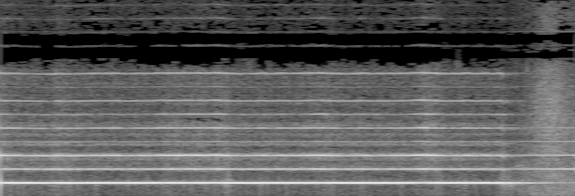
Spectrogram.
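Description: A recorder holding one steady, loud note against a continuous electronic reference tone; the note is meant to sit on the reference pitch despite being blown loud. The recorder note stops just before the end, leaving the reference tone.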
